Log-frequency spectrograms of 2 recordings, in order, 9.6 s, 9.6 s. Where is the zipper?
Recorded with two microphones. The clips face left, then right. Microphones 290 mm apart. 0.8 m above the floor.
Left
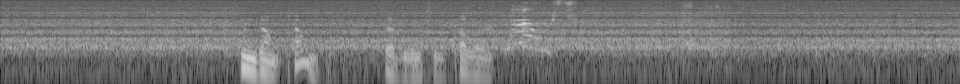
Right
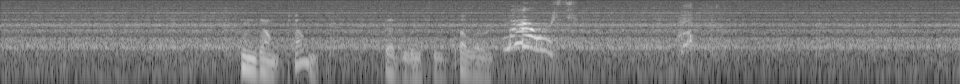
90° right.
